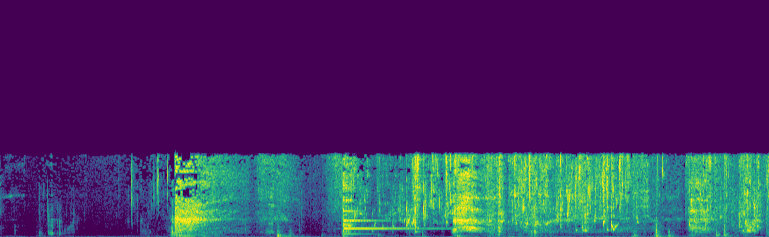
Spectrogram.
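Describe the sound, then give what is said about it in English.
Wet sloshing of water swished around the mouth, coming in several gurgling bursts with trickling and dripping between them, fairly loud and with no one talking. “Relieve the belly and the bladder. Swill out the mouth.”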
